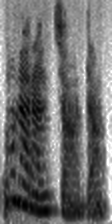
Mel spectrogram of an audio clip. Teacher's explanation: Because there is a clash of vowels, so una aranciata, we just drop the first A of the article, the indefinite article.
